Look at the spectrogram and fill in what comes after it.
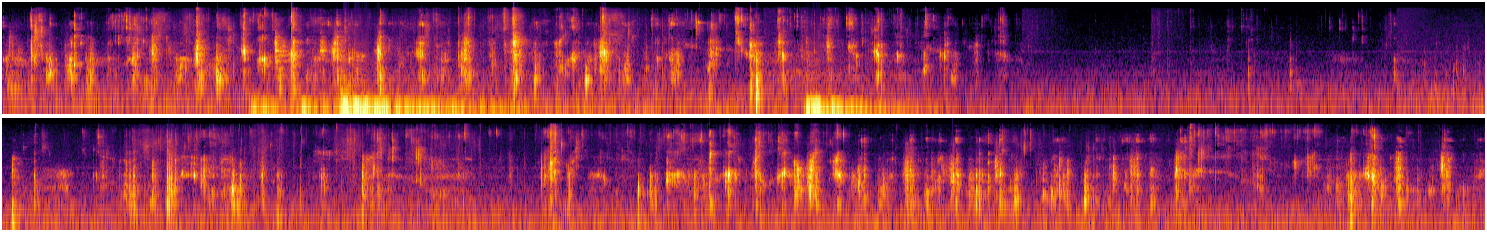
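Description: Close-miked eating sounds: biting and chewing with many quick mouth clicks and smacks, pausing for a few seconds in the middle.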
